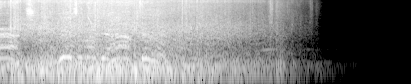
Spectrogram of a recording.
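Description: A large explosion booms and rumbles, then fades away.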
